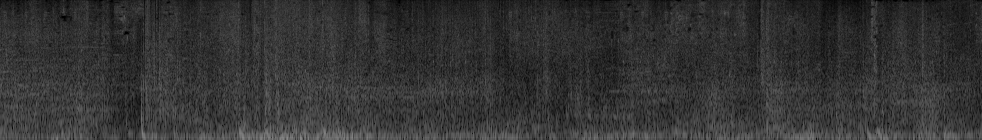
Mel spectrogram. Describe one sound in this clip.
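Electric crackling bursts from video game powers.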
